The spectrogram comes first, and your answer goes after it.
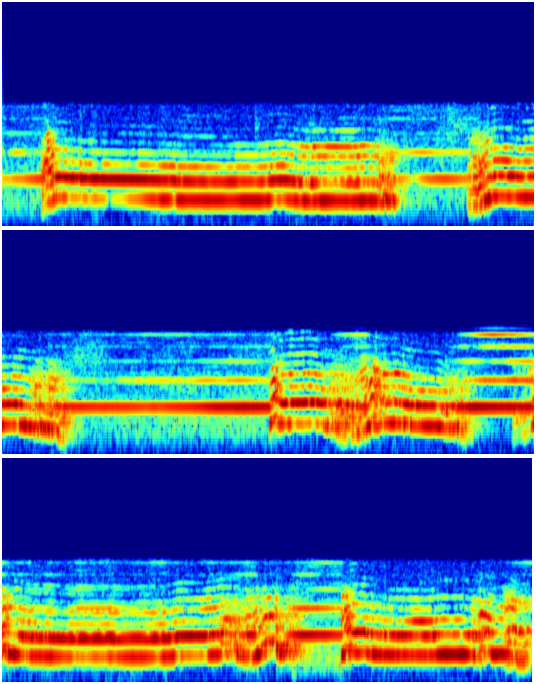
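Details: Molly, a dog, howls along with a tornado siren. Long, steady, tonal howls are broken by sharp rising and falling swoops about every few seconds, with the siren's drawn-out tone blending in throughout.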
